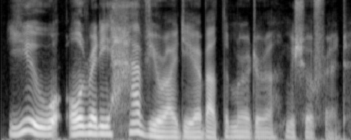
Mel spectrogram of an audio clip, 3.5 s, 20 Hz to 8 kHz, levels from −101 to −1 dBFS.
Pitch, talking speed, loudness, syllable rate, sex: 125 Hz, 170 wpm, -17 LUFS, 5.1 syllables/s, female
